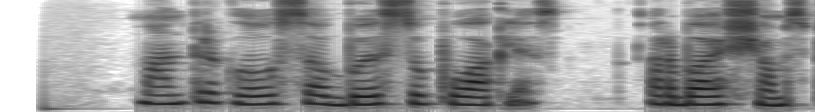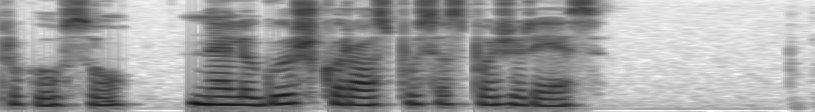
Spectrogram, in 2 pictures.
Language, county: Lithuanian, Šiauliai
